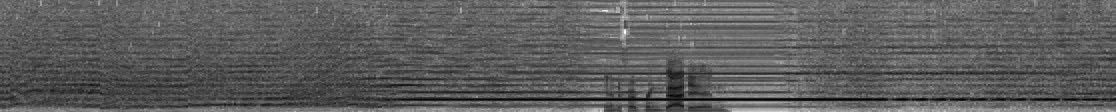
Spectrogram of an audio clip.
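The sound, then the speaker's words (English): A buzzy, harmonic synthesizer tone, with a square-wave low-frequency oscillator going into its modulation input, glides and bends in pitch, then jumps rapidly back and forth between two pitches in a loud, siren-like warble. A man speaks briefly over it. “And I also have a square wave low frequency going into the modulation input, and so I'm going to stop it at this one next step.”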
